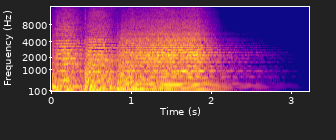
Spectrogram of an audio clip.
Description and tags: Stereotypical drama sounds. THE classic two are Dramatic_1 and Dramatic_2 in this series.
cinema, cinematic, drama, dramatic, dun-dun-dun, film, movie, orchestral, suspense, tension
